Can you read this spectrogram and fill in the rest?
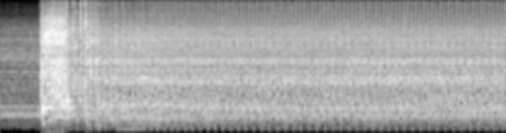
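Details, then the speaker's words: Exmark mower with a Kawasaki twin, valves already adjusted: starts, then runs lumpy and uneven, and starting fluid brings the dead side in. One cylinder dead because one barrel of the two-barrel carburetor is clogged with rust and water. "it's cranking and running fine on its own but this cylinder over here is not uh getting gas and the valves have already been adjusted we've already done that so they're good"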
